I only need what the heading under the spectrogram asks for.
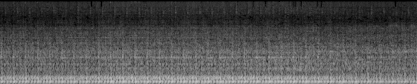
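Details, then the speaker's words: Toyota Camry 5S-FE at its first start and slight rev after a new oil pump and new rod and main bearings. A light regular tapping at idle is heard; an exhaust leak is hoped for but not confirmed, and the mic exaggerates it. "here little bit of a tapping noise that I don't know I'm hoping it's just that exhaust leak and not anything to do with the rods or mans that I did"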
